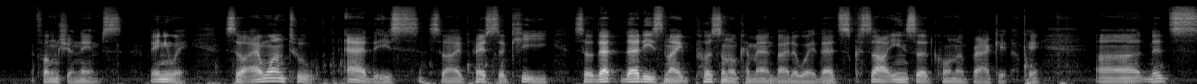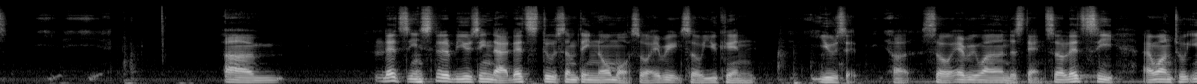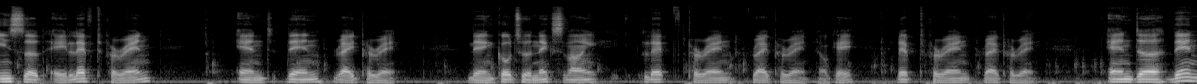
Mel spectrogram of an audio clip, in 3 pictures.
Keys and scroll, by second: 1.8-2.8 typing, 4.2 t, 6.5 w, 11.2 f, 25.9 r, 28.2 t, 28.7 g, 30.7 r, 31.8-35.9 typing.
